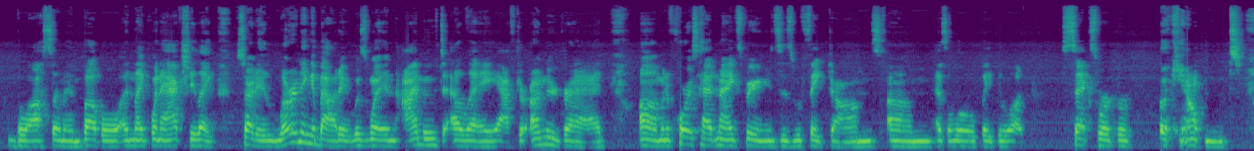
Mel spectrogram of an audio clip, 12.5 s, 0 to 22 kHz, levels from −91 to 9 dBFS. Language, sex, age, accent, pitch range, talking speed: English, female, 20-39, American, 140-200 Hz, 190 wpm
